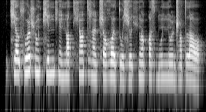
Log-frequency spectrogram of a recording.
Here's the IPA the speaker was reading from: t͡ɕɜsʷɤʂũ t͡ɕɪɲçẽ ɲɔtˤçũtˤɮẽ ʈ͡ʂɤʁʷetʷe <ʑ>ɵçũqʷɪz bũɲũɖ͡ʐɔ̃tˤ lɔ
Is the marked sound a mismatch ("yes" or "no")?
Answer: no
